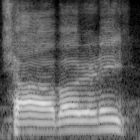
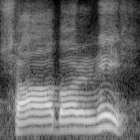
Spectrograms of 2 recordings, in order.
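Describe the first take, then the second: The two takes are said the same way.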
